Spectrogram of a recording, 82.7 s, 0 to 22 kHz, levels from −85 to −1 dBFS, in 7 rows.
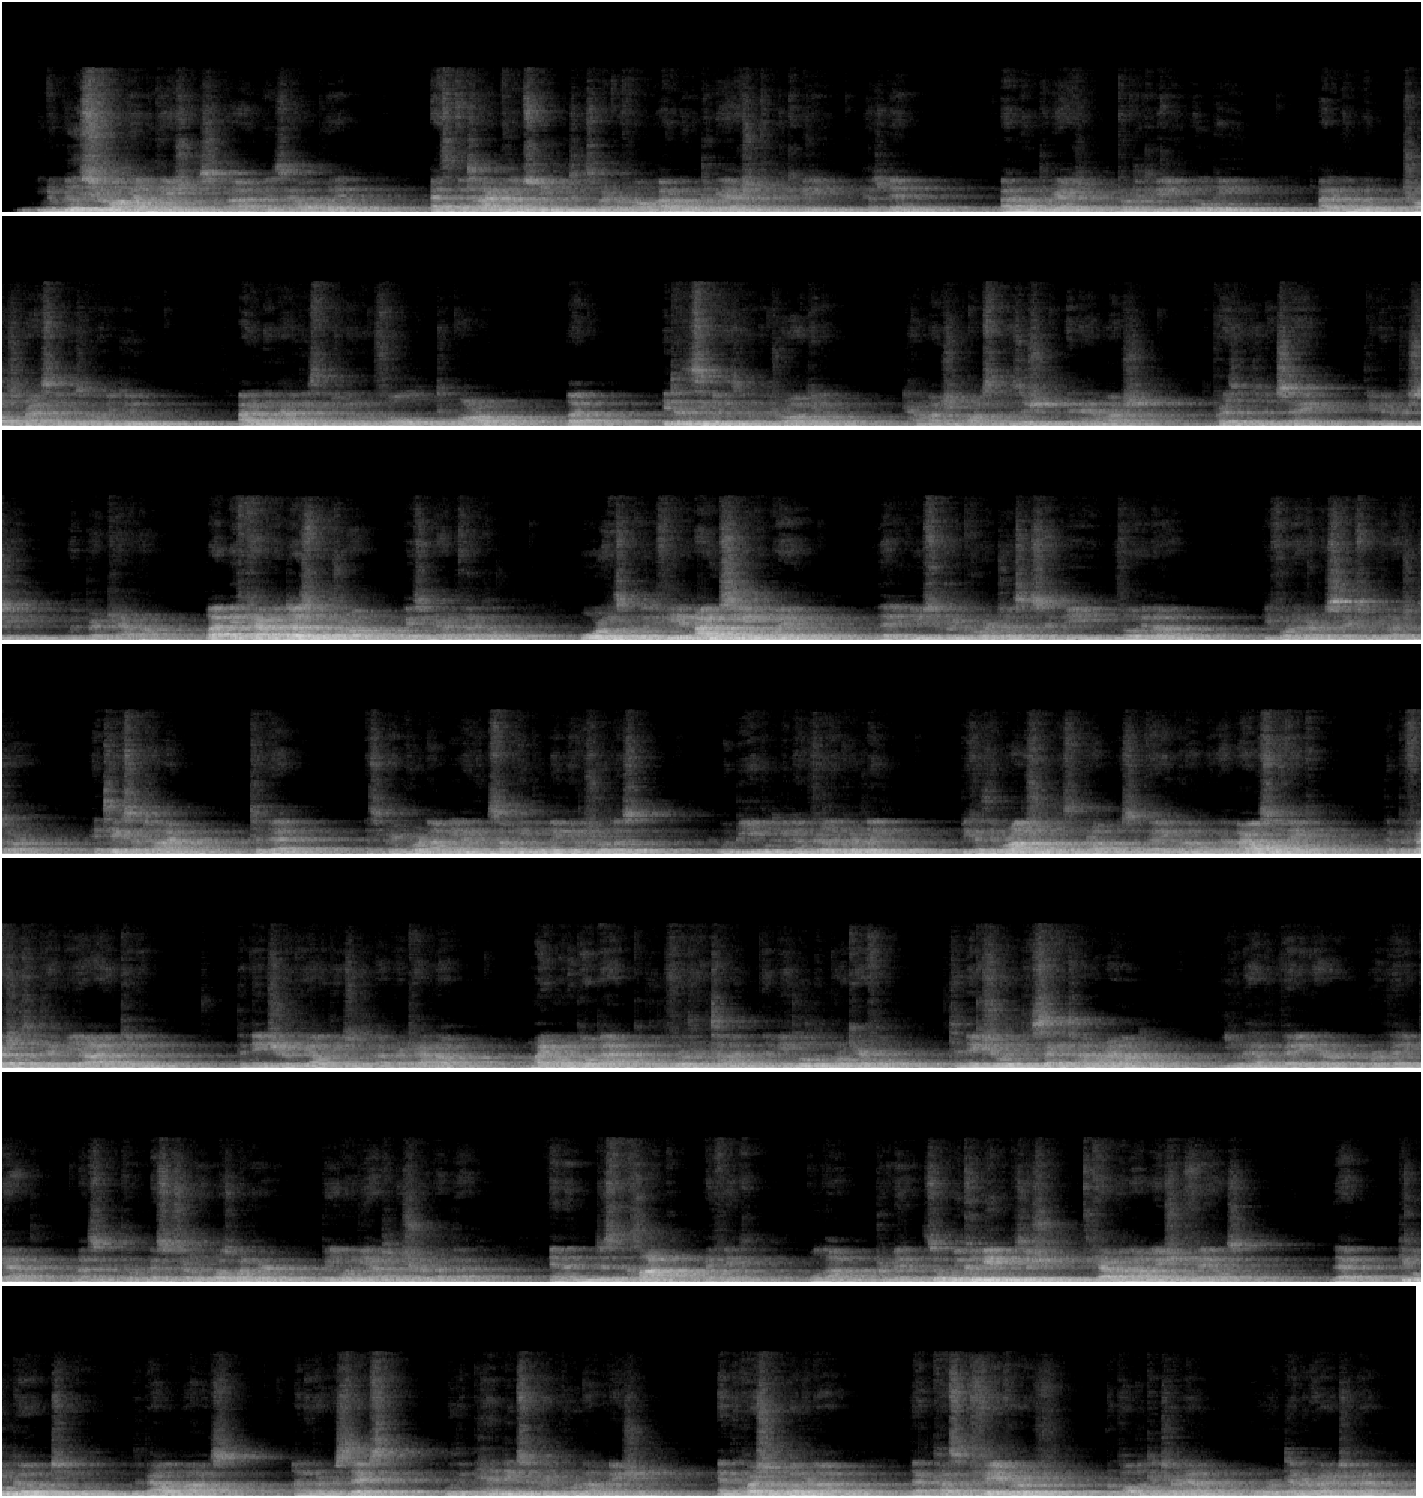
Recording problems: room echo; strong; dies away in 2.3 s
off-mic speech; far

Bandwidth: 15 kHz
